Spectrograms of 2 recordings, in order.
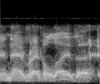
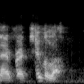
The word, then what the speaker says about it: Navratilova: So we go back to Martina Navratilova. Her name is actually pronounced Navratilova. But we say Navratilova because we're here in Australia.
